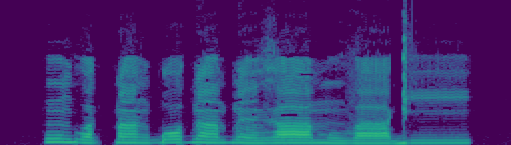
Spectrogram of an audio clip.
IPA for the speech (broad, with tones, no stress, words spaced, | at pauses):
ũ˦ɡʷa˨k͡pã˧ɡ͡bɔ˦ ɗã˦ ɓɛ̃˧ɣaː˦mũ˨vaː˧ ɡiː˦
